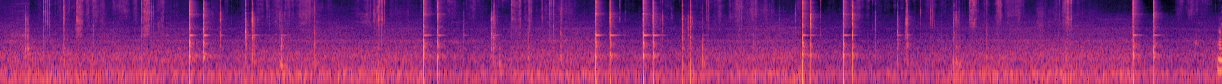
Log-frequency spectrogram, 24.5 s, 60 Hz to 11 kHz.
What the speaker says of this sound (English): Now that our vehicle's on the ground, we're going to torque our lug nuts down to 80 foot-pounds.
